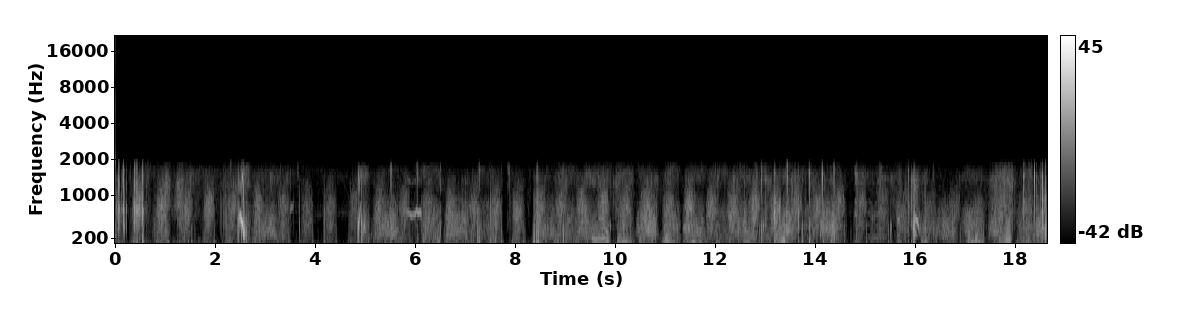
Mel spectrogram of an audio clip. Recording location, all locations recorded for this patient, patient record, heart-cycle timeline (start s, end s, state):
aortic valve (AV)
aortic valve (AV)+pulmonary valve (PV)+tricuspid valve (TV)+mitral valve (MV)
#Age: Infant
#Sex: Female
#Height: 71.0 cm
#Weight: 8.6 kg
#Pregnancy status: False
#Murmur: Present
#Murmur locations: aortic valve (AV)+mitral valve (MV)+pulmonary valve (PV)+tricuspid valve (TV)
#Most audible location: tricuspid valve (TV)
#Systolic murmur timing: Holosystolic
#Systolic murmur shape: Plateau
#Systolic murmur grading: III/VI or higher
#Systolic murmur pitch: High
#Systolic murmur quality: Harsh
#Diastolic murmur timing: nan
#Diastolic murmur shape: nan
#Diastolic murmur grading: nan
#Diastolic murmur pitch: nan
#Diastolic murmur quality: nan
#Outcome: Abnormal
#Campaign: 2015 screening campaign
0.00	2.71	unannotated
2.71	2.78	S1
2.78	2.93	systole
2.93	3.01	S2
3.01	3.20	diastole
3.20	3.28	S1
3.28	3.44	systole
3.44	3.50	S2
3.50	3.68	diastole
3.68	3.75	S1
3.75	3.92	systole
3.92	3.98	S2
3.98	4.15	diastole
4.15	4.23	S1
4.23	4.38	systole
4.38	4.45	S2
4.45	4.64	diastole
4.64	7.47	unannotated
7.47	7.55	S1
7.55	7.71	systole
7.71	7.75	S2
7.75	7.91	diastole
7.91	7.99	S1
7.99	8.15	systole
8.15	8.21	S2
8.21	8.34	diastole
8.34	18.66	unannotated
